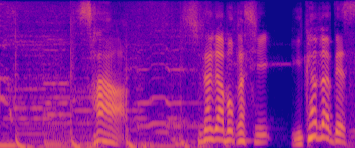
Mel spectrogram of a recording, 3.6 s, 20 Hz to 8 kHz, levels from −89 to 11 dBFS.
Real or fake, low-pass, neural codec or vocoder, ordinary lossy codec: fake; none; codec, 16 kHz, 2 kbps, X-Codec, HuBERT features, trained on balanced general audio; none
